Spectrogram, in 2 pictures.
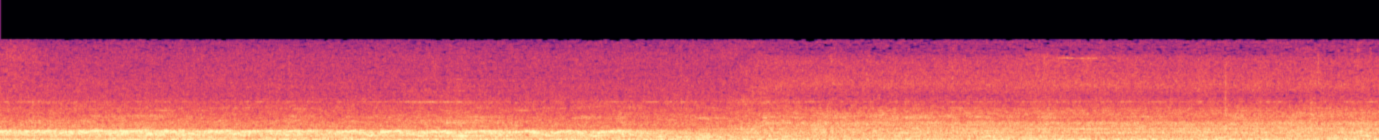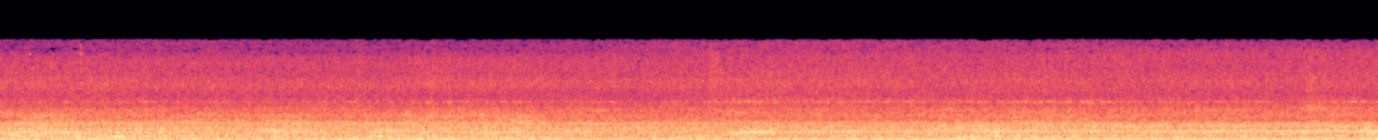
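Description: A fire truck engine rumbles steadily nearby.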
